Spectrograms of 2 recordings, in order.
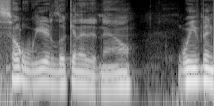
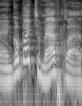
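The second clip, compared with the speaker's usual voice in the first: dorky, nerdy delivery; 4 semitones higher, 5 dB quieter than usual. Imitating someone who said to go back to class: imitating Mason as a nerd. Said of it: "He sound like a nerd".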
